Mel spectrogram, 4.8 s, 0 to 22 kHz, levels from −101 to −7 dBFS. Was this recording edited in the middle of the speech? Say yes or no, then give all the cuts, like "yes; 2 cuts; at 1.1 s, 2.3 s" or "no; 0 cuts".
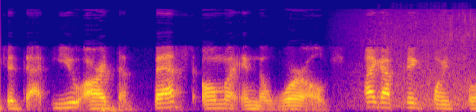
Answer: yes; 1 cut; at 3.4 s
